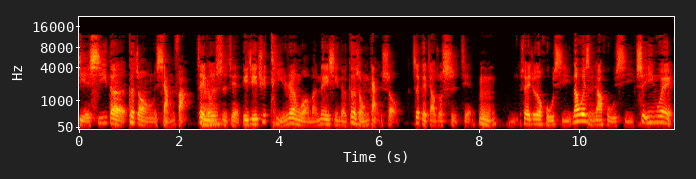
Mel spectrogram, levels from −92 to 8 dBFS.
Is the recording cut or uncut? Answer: cut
